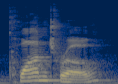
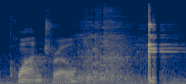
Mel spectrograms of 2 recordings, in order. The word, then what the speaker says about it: Cointreau: To make this drink, you will need tart cherry juice, silver Patron, Cointreau, an orange liqueur, and that is how you pronounce it. I looked it up, Cointreau, and grenadine.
